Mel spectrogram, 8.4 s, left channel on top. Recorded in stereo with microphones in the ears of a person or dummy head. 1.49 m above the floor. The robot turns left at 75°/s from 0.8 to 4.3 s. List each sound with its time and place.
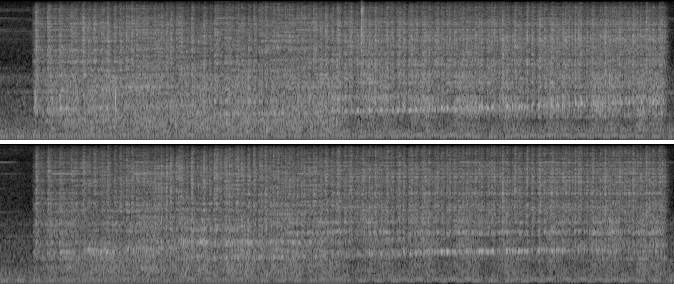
0.4 s a rattle: 75° left, 3 m; by 8.3 s 175° left, 3 m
